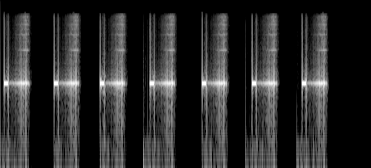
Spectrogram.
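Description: Electronic beep repeated seven times, one a second: each is a short steady high tone with a click at its start and a rising hiss swelling under it.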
